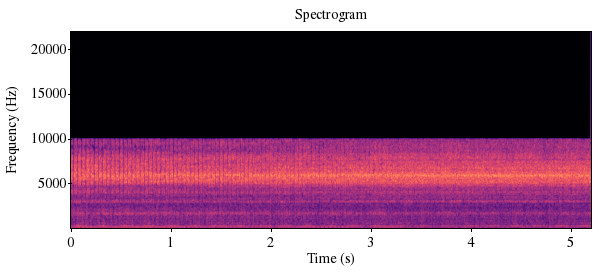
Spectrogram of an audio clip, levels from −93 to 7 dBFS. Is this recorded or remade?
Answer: recorded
